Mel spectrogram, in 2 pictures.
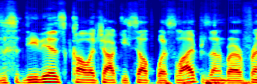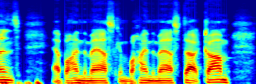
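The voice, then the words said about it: Slightly raspy, hoarse voice. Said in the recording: “battling a bout of pneumonia, I might add. So if my voice sounds a little raspy or I cough and hack on you”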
